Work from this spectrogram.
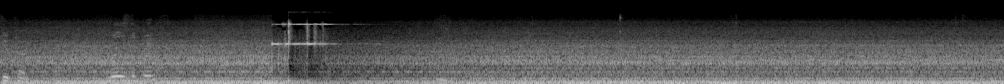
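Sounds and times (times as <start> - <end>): diesel truck engine idling: 0.0 - 10.0
metallic ring: 2.7 - 4.0.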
